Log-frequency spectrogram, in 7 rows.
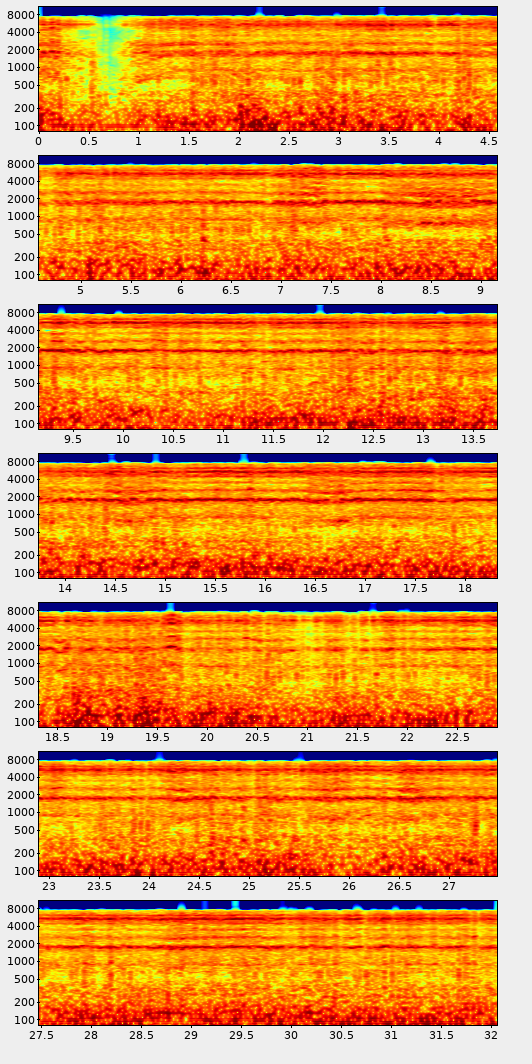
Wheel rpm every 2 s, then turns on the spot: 140, 230, 230, 230, 220, 230, 230, 230, 230, 230, 230, 230, 230, 230, 230, 240.
none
